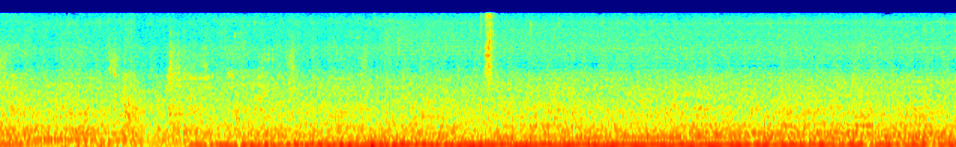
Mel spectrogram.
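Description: Windshield wipers sweep back and forth.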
